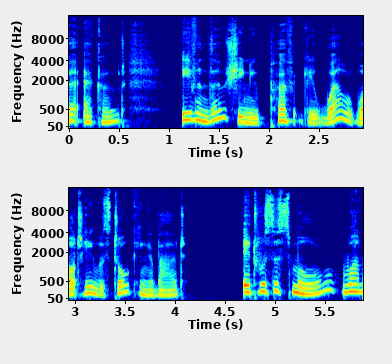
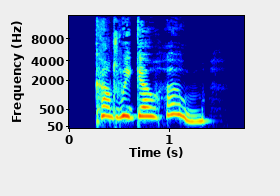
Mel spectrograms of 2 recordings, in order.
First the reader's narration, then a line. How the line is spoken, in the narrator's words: she asked a little desperately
